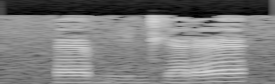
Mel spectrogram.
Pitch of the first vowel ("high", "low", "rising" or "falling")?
high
